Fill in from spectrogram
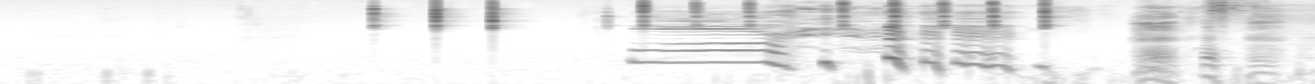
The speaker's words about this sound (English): Sorry, I need to do one more. I had to clink that bottle.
